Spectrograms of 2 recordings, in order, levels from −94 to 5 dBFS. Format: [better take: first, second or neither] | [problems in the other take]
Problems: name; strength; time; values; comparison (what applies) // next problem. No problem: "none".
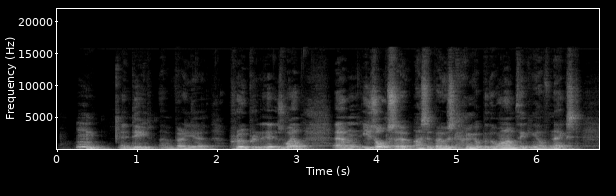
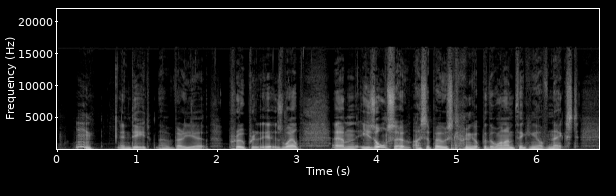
second | room echo; slight; dies away in 0.3 s // off-mic speech; far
